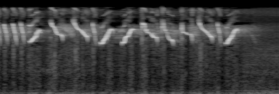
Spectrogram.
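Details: White-eye (pleci) giving a rapid, high, thin "roll tembak" lure song of sweeping, slurred notes, about three or four a second, with a faint low hum beneath; meant to be played while the bird is aired after sunning.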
